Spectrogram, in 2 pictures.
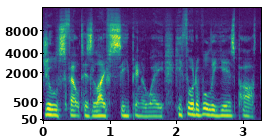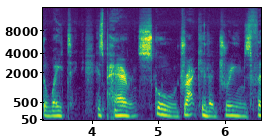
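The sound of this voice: The voice reads without strain. It sounds unforced.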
